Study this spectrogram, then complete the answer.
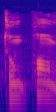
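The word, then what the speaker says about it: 东风: 이제 중국 발음은 이제 둥펑 미사일인데요. 네. 이제 이것은 미사일이 하나가 아니라 여러 계열입니다. 단거리 미사일서부터 대륙간 탄도 미사일까지 여러 종류의 미사일을 현재 지금 둥펑 미사일이다라고 칭한다라고 좀 말씀드릴 수 있겠죠.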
